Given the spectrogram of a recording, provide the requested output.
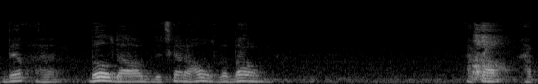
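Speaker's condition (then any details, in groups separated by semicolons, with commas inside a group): Parkinson's; not speaking too fast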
